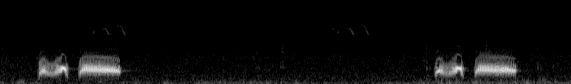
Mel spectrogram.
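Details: Coo of a spotted dove used to prompt other doves to call. Two identical phrases about four seconds apart, a quick two-part opening note leading into a longer, even, hollow coo, with near-silent gaps.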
